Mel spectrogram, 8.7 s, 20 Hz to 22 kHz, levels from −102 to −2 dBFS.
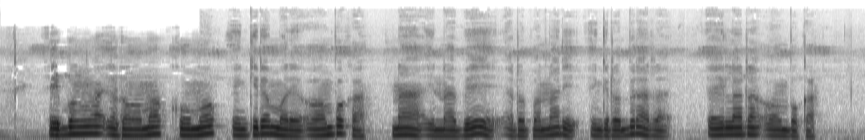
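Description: For the first 2.0 seconds the speech sounds thin and smeared, with the top end either absent or replaced by a hissy, synthetic-sounding sheen and nothing real above about 10.9 kHz. At 2.0 s the quality jumps up with no gap. This is an adaptive stream starting at a low bitrate: playback began on a cheap rendition, which fits a very low-rate HE-AAC version, then switched to a richer AAC-LC version once the connection had been measured.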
